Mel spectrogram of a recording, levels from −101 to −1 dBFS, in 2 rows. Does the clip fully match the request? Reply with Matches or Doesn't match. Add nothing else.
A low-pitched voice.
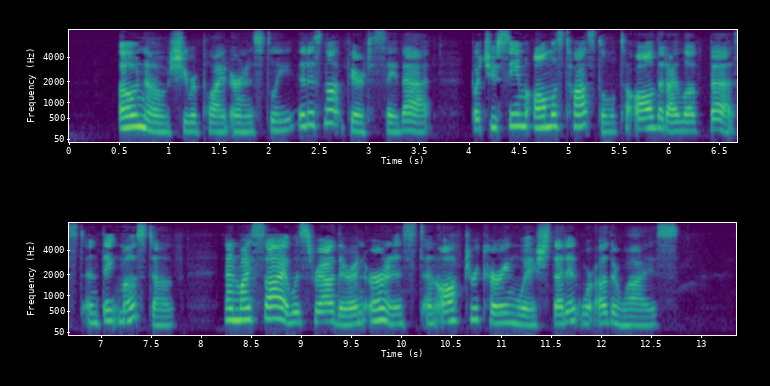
Doesn't match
